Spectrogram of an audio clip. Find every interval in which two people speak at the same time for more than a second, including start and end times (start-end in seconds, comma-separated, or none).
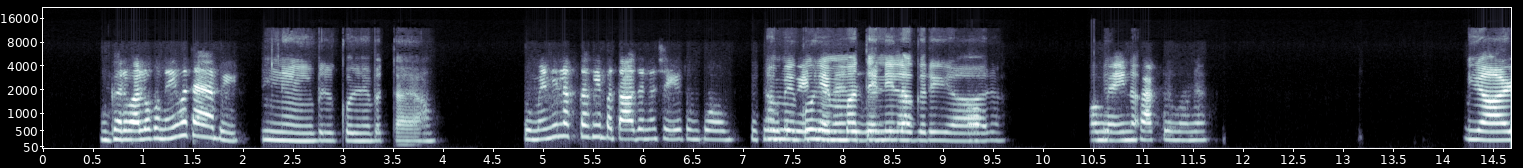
7.2-8.7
